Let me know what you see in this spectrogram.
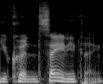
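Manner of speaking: normal talking voice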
